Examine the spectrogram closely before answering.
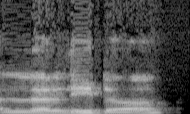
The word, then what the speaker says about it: Lido: How is my pronunciation? Lido?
